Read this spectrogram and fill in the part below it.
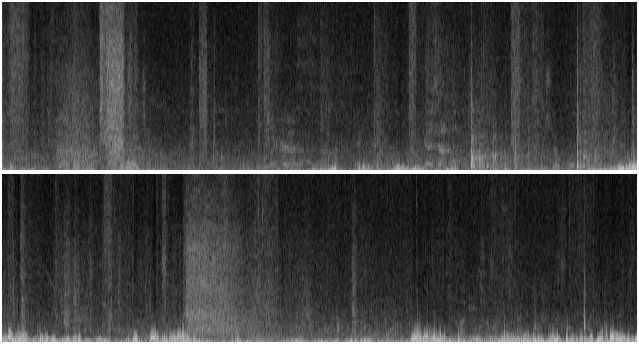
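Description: Footsteps scuff across a hard court outdoors.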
